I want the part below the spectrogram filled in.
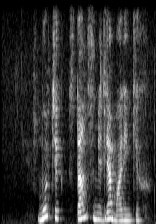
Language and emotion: Russian, positive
